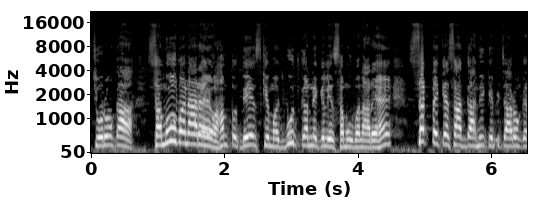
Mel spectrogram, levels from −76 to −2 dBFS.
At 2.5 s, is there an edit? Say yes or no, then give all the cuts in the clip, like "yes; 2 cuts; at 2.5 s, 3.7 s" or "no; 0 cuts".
no; 0 cuts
